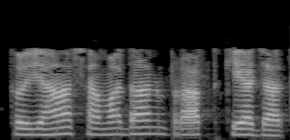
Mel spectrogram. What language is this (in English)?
Hindi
